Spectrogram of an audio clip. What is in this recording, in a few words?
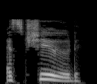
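"eschewed", British English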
